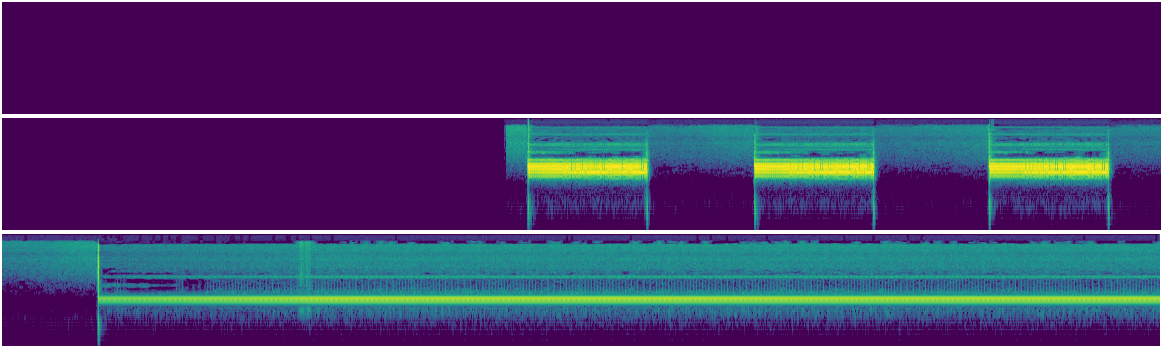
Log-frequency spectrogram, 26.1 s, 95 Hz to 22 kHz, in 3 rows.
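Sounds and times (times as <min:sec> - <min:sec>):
buzzing data bursts: 0:12.6 - 0:13.6, 0:14.4 - 0:15.3, 0:16.1 - 0:17.0.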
